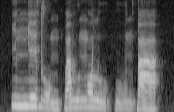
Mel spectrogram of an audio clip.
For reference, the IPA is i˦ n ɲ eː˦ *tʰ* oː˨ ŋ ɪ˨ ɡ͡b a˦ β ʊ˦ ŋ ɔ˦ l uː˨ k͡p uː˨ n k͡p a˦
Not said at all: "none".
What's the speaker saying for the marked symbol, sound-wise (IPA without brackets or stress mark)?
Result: d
